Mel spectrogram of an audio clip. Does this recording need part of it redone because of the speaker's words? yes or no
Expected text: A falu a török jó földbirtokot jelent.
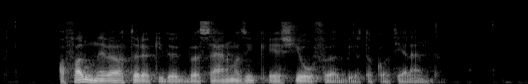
yes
